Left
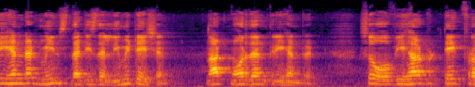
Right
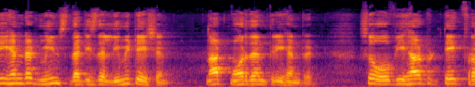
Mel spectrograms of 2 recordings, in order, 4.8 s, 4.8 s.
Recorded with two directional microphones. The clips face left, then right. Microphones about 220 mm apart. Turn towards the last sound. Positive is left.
turn(degrees=-35)  # may be behind; listen again after turning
